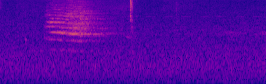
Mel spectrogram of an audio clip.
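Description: A bird calling once in the background, a short high call of about half a second, with a couple of faint clicks.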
